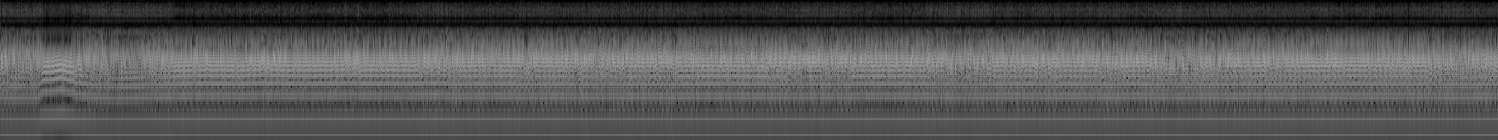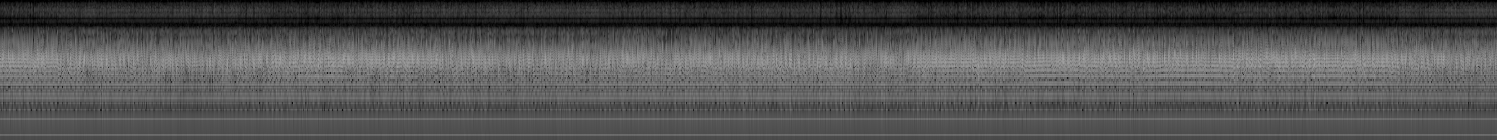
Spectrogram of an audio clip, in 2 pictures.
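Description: Small RC-car combustion engine idling at a steady pitch, after a brief rise and fall in revs at the start. It sounds muffled and boxy through the fully sealed action-camera housing.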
